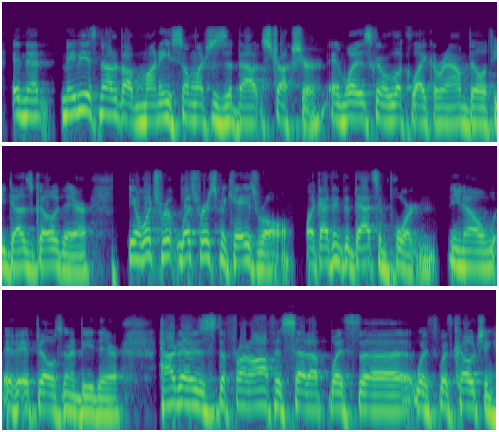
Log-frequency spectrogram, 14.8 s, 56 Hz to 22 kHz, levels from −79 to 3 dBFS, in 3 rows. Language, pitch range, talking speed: English, 125-155 Hz, 245 wpm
